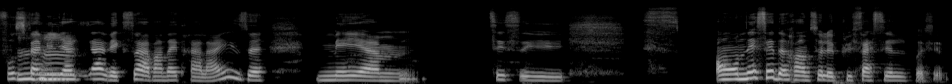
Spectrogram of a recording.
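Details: Stuttering in an adult woman who is a speech-language pathologist and a person who stutters, speaking Quebec French.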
